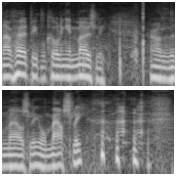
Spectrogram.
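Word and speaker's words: Moseley: Hey, just a quick one on Mosley or Mousley. How do you pronounce it? The Birmingham suburb. Mosley. Mosley, right. Just checking. But that's only because I'm a... It is Mosley, but I would just...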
